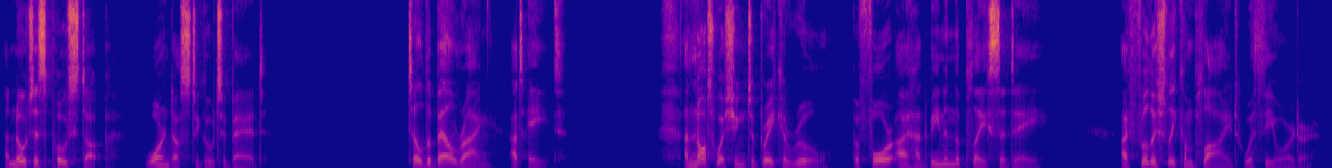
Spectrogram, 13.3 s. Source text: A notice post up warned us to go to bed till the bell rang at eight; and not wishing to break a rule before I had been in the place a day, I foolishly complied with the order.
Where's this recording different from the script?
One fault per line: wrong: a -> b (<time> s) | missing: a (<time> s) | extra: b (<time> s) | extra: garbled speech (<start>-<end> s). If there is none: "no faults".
no faults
